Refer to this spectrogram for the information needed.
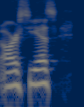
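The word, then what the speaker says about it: Arceus: I believe it's pronounced RCS, uh, which I believe is set to drop in May.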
